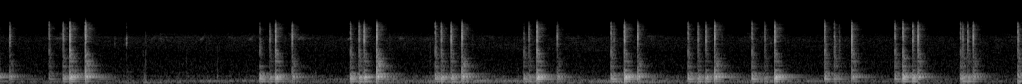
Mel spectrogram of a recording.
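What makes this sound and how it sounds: Long purple-painted fingernails tap rapidly on a large, flat, solid glass window pane. The taps come in quick clustered bursts of bright, clicky strikes with a faint hollow tone underneath. Each tap dies away almost at once, leaving short pauses between the bursts.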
